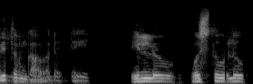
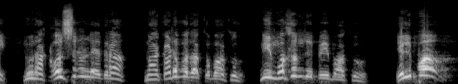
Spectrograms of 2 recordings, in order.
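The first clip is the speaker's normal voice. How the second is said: much higher, louder harsh father driving son out; angry father; 14 semitones higher, 13 dB louder than usual. Retold or imitated. Angry father banishing his son, loud shouted rejection. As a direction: bark the father's banishment, ending in a yell.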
